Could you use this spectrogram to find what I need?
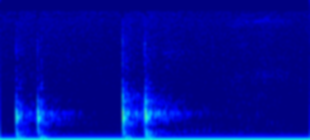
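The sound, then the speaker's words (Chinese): Soft knocks on a door: four light raps in two quick pairs, with a brief pause between the pairs, heard alone against near silence. “有一天有人轻轻地敲门”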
